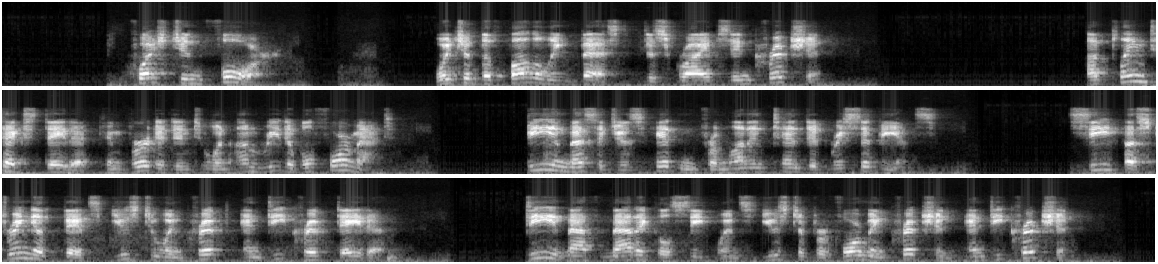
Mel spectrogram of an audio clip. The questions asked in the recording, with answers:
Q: Which of the following best describes encryption?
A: The correct answer is A.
